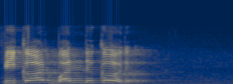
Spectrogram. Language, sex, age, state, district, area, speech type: Goan Konkani, female, 60+, Goa, Canacona, rural, read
